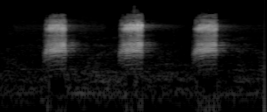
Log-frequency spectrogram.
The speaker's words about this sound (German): Es quakt nach einer Minute, wenn der eine wechseln soll. Das war jetzt eine Minute, jetzt wechselt ihr bitte.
